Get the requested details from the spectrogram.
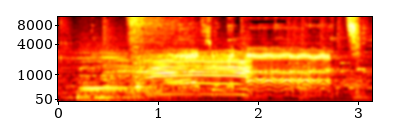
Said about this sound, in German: Wie im Schlaf beherrschen sie ihre Stimmen. Gut, die eine oder andere Kuh sticht gelegentlich der Hafer und ihr rutscht ein falscher Ton raus.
